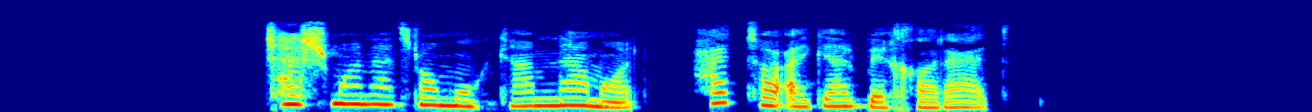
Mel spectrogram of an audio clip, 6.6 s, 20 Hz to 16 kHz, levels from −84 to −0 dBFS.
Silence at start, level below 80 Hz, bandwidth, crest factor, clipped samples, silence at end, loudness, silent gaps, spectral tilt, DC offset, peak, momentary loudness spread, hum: 1.35 s; -62 dBFS; 7.4 kHz; 16 dB; under 0.1%; 1.65 s; -17 LUFS; 3.26-3.45 s; -6 dB/octave; under 0.1%; -2 dBFS; 10 LU; none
